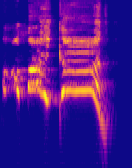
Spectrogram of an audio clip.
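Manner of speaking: high, panicked cry.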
